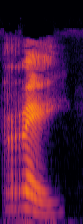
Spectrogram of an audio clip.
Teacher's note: Hay diptongo en la palabra rey, ya que la Y suena como una I.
